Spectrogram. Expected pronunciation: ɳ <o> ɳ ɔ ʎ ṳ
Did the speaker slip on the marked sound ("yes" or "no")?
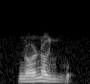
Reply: yes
